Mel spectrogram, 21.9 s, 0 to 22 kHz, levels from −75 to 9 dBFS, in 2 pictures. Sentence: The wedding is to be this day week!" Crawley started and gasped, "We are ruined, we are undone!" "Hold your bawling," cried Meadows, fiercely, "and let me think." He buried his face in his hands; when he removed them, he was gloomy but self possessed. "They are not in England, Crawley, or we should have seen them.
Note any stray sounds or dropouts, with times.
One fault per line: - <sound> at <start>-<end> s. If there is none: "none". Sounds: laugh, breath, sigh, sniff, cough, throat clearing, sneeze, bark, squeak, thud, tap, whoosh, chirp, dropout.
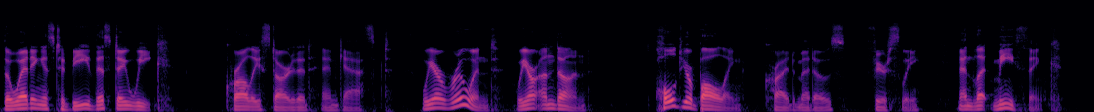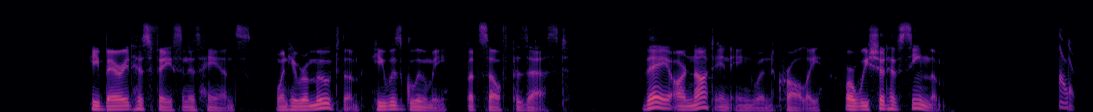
- chirp at 21.5-21.7 s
